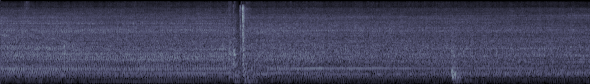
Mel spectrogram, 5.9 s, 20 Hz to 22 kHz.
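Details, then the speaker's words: 1962 Ford Thunderbird convertible with a new top switch: steady electric motor hum with short mechanical clunks as the rear deck lid closes fully, clicking when done, which is normal top operation. "And once the deck is fully closed, hear the click, click, click. That's when you stop."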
